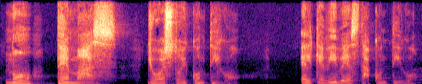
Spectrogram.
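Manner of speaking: very slow, low reassurance sinking to a whisper; robed heavenly figure. Retold or imitated. Robed figure promising to stay with the convert, slow hushed comfort. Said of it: "y me decía".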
